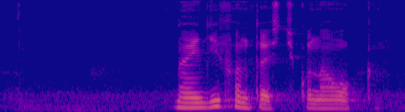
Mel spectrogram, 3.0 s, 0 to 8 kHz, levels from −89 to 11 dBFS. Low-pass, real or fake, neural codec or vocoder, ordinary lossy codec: none; real; none; none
